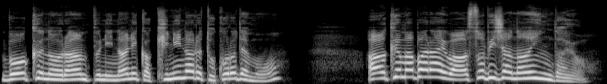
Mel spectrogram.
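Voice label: start, Japanese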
